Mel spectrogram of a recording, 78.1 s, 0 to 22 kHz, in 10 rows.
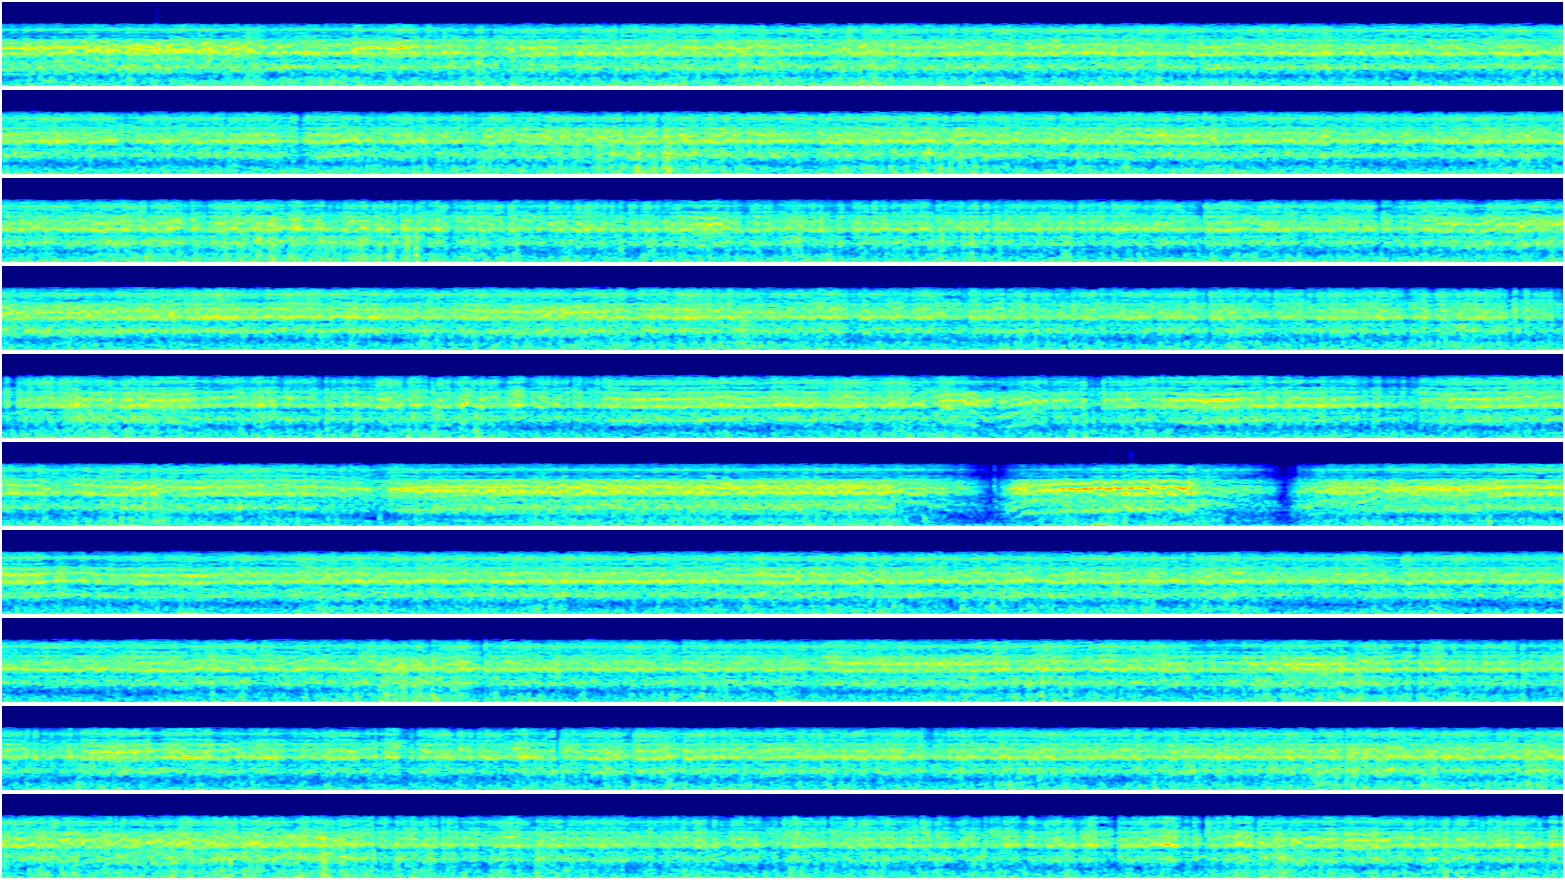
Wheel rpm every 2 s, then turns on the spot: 180, 220, 220, 230, 230, 230, 230, 230, 230, 230, 230, 230, 230, 230, 230, 230, 230, 220, 200, 230, 210, 180, 110, 190, 230, 230, 240, 230, 230, 230, 220, 230, 230, 230, 240, 230, 230, 230, 230.
none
